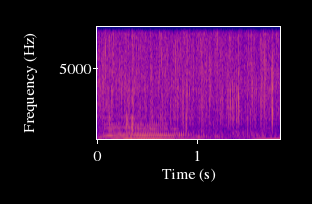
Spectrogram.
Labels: {"label": "biophony", "recorder": "SoundTrap 300"}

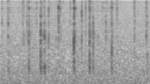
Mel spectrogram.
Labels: {"label": "ambient", "recorder": "HydroMoth"}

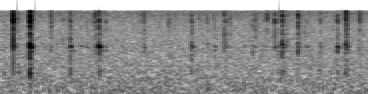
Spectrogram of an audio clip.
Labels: {"label": "ambient", "recorder": "HydroMoth"}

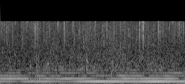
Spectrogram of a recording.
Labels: {"label": "biophony, midshipman", "recorder": "SoundTrap 500"}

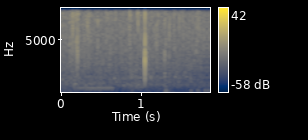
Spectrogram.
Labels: {"label": "biophony, croak", "recorder": "SoundTrap 500"}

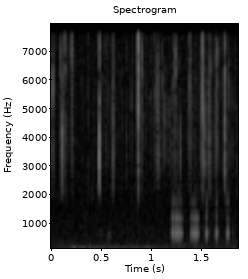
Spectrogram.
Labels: {"label": "biophony, knock croak", "recorder": "SoundTrap 300"}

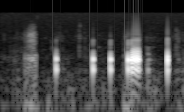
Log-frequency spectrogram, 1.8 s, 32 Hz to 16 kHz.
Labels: {"label": "biophony, knock croak", "recorder": "SoundTrap 300"}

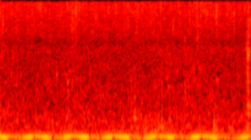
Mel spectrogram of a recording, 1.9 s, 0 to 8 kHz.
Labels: {"label": "biophony", "recorder": "SoundTrap 300"}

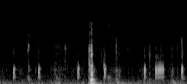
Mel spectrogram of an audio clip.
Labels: {"label": "biophony, knock croak", "recorder": "SoundTrap 300"}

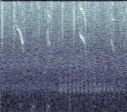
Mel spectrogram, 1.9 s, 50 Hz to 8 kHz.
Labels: {"label": "biophony, dolphin", "recorder": "SoundTrap 500"}
{"label": "biophony", "recorder": "SoundTrap 500"}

